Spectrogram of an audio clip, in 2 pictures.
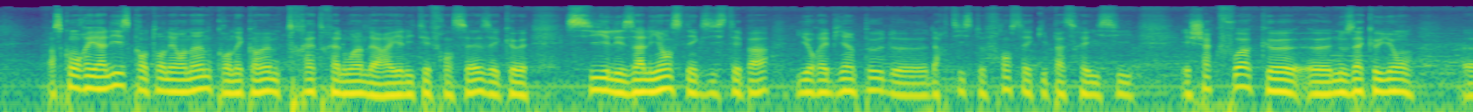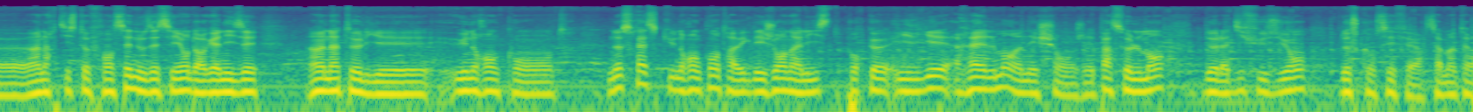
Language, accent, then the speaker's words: French; Cirey-sur-Vezouze, Grand Est, France; now in India; Effectivement, je viens de Lorraine, je suis né à Ciré-sur-Vezouze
